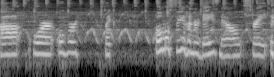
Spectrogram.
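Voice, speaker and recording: Over noticeable background noise, a woman uses a raised, projected voice at high pitch, speaking at a very slow pace with long, frequent pauses and fairly even intonation. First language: Hebrew. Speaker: live-streaming artist. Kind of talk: casual livestream chat. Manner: casual, halting with fillers.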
